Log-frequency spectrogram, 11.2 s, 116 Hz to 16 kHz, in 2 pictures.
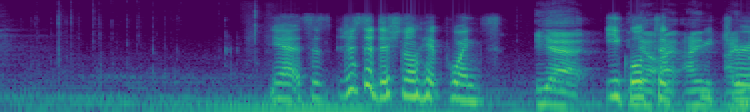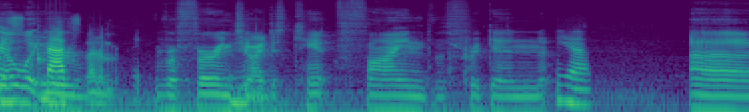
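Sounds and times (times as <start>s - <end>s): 
steady low hum: 0.0s - 11.2s
typing on a computer keyboard: 0.2s - 1.8s
speech: 2.0s - 10.2s, 10.8s - 11.2s.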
